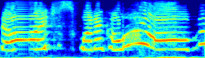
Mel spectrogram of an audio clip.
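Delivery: shrill, very high, very loud sobbing, crying scream. Retelling a game where the player shoots her with arrows, mock screaming and crying. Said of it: "She is screaming and she's crying".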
